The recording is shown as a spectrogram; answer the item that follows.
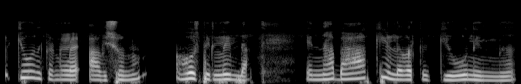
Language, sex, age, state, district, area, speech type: Malayalam, female, 18-30, Kerala, Wayanad, rural, spontaneous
